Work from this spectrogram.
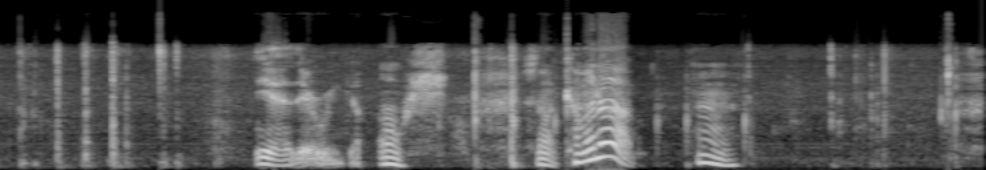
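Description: Computer keyboard keys clatter in short bursts, mostly at the start and near the end, while a person talks over much of the middle.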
